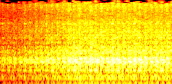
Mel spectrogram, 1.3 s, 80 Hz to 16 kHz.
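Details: 2016 Chevrolet Colorado 2.8L Duramax diesel, about 24,000 miles, after a fuel filter change. Even, steady diesel idle with a smooth low rumble and no knocks, misses or odd noises; it sounds healthy and normal.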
